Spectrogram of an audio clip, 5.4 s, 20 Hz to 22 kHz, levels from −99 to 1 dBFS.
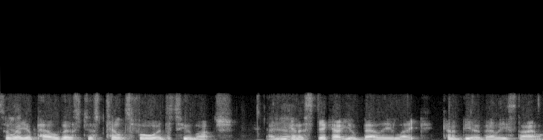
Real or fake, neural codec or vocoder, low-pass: real; none; 7.2 kHz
